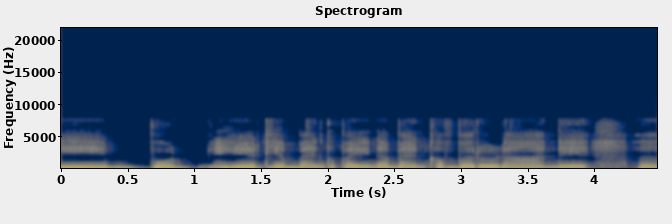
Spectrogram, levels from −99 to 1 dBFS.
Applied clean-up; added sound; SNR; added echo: none; none; none; none.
